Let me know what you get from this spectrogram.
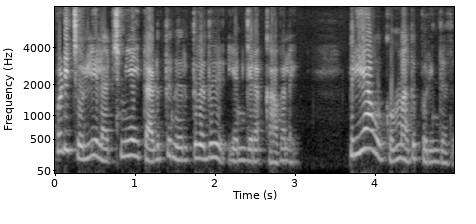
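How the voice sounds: Lively intonation and a natural reading voice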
